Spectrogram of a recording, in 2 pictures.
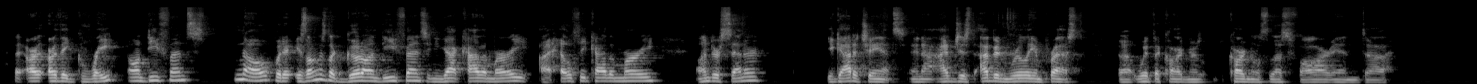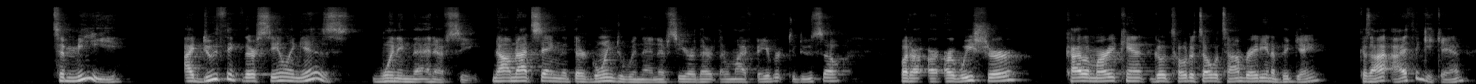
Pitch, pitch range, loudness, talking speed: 145 Hz, 125-160 Hz, -24 LUFS, 205 wpm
